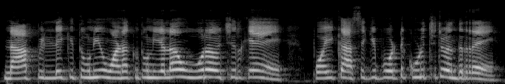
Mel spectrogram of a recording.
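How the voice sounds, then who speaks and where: A woman's voice: high-pitched, steady tone, fairly quick, fairly bright tone. A woman voicing a fussy, doting older village mother in a cartoon, speaking with a Kanyakumari Tamil accent. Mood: chatty. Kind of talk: cartoon comedy voice acting.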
